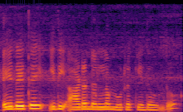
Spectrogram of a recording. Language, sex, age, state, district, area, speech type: Telugu, female, 18-30, Telangana, Jagtial, rural, spontaneous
